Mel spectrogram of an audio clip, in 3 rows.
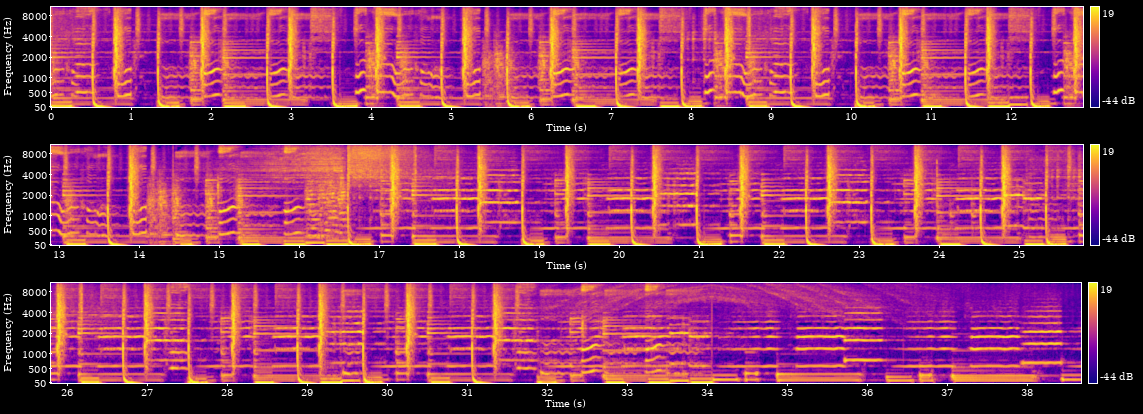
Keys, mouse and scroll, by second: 17.9 ctrl+t, 23.8 Return, 25.7-26.2 alt+scroll up 3, 27.0-29.4 alt+drag, 29.4-32.0 scroll up 1.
